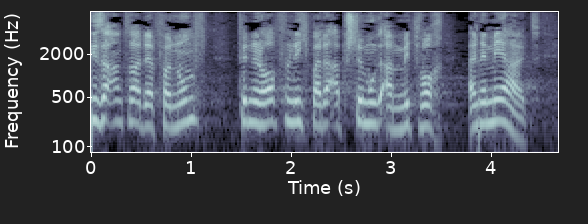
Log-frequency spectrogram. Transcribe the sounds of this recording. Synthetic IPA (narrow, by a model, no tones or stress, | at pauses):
iːzɐʔantʁ̥aːk̚d̥eːɐfɛɐnʊnft | fɪndəthɔfn̩tlɪçb̥aɪɾeːɐʔapʃtɪmʊŋamːɪtv̥ɔχ | ʔaɪnəmeːɐhaɪt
